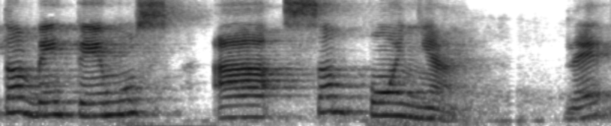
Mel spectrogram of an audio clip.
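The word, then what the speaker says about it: zampoña: E também temos a samponha, né? Não zamponha, lembrando que o Z em espanhol pronunciamos com som de S, né?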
